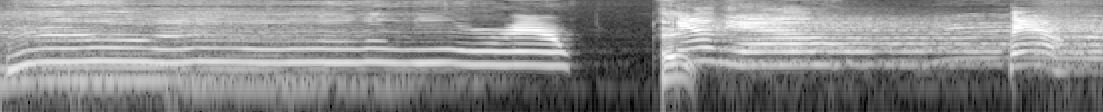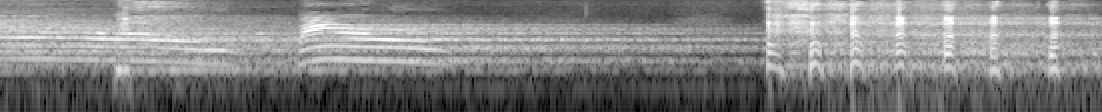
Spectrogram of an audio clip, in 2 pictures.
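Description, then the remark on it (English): A cat's drawn-out, wavering meows rise and fall in a choppy, laugh-like series, loud, with a brief gap and a burst of rapid, stuttering cries at the end. “The laughing kitty fell down the well.”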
